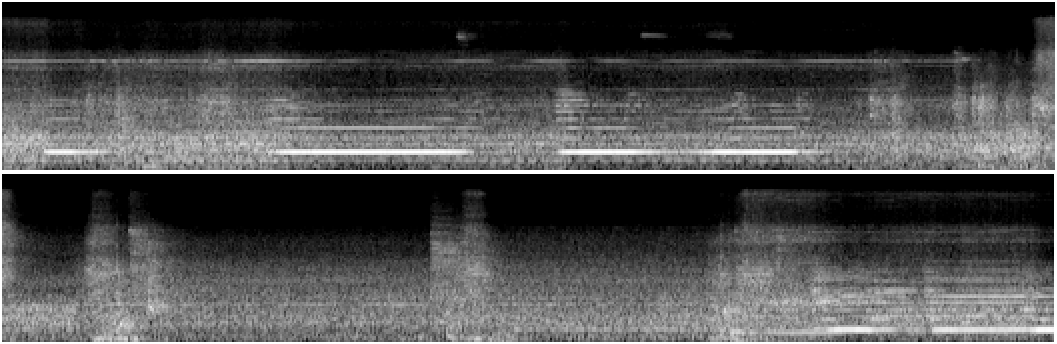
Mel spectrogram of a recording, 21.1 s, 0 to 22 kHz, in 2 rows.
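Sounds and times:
milling machine cutting hum: 0.0s - 9.6s, 17.6s - 21.0s.

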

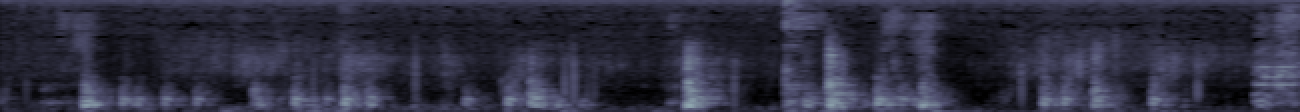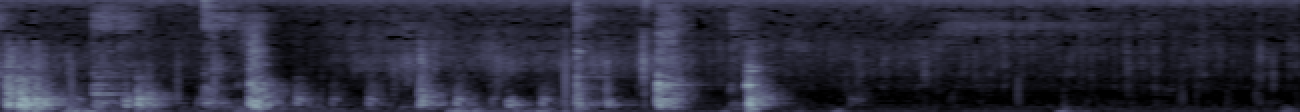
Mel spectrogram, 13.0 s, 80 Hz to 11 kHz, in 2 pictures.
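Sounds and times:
metal spatula scraping a wok: 0.0s - 1.8s, 3.3s - 10.4s.

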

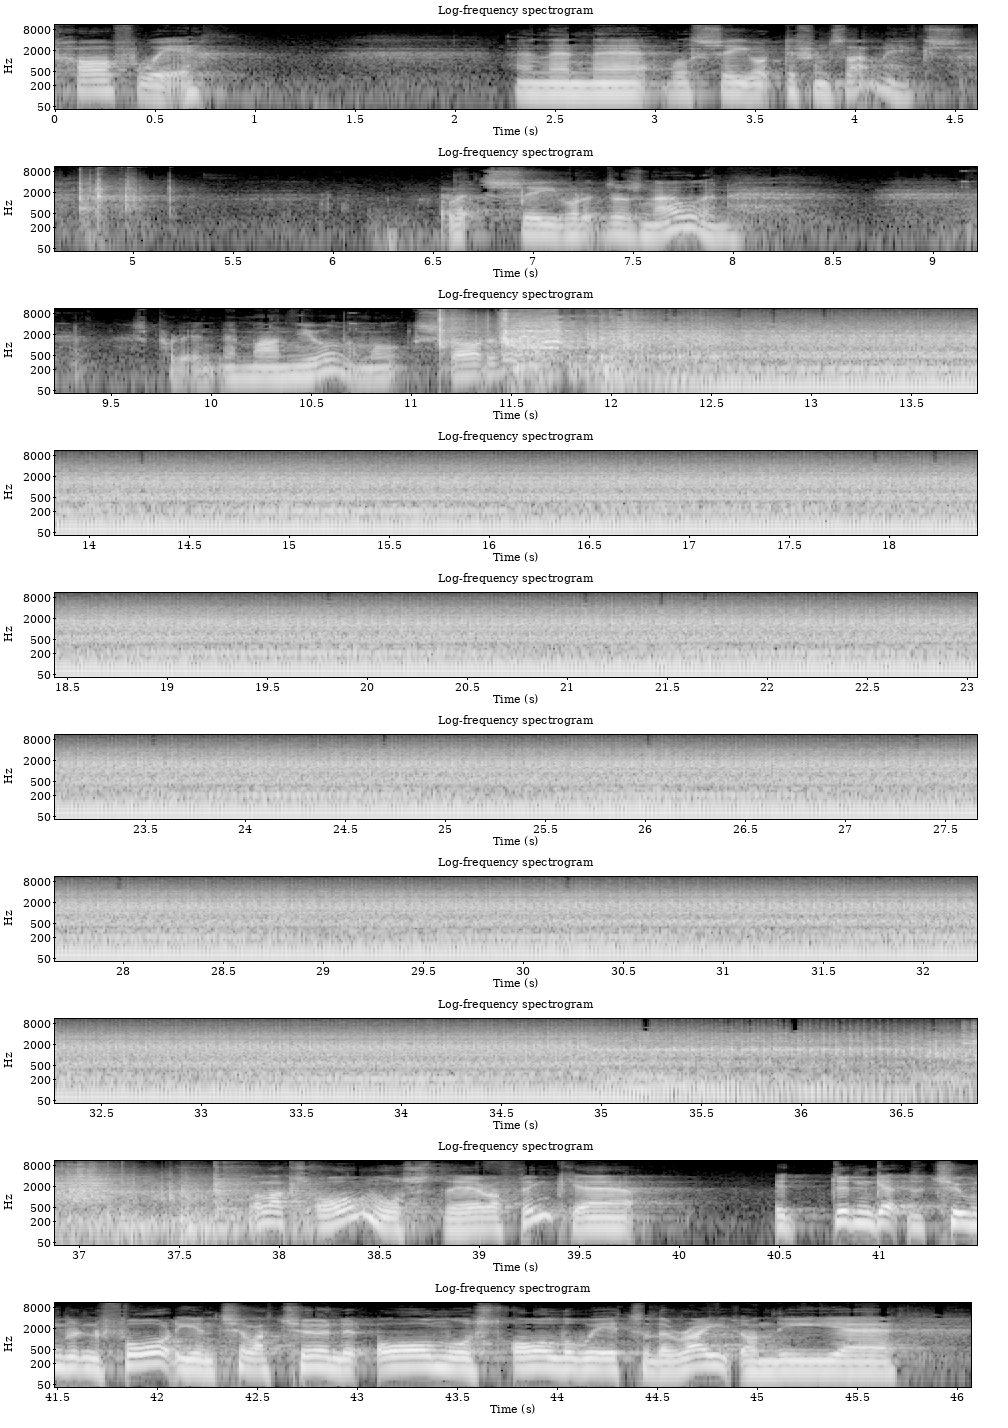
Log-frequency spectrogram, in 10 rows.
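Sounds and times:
diesel generator running: 11.2s - 38.4s
engine running down to a stop: 11.4s - 37.6s.

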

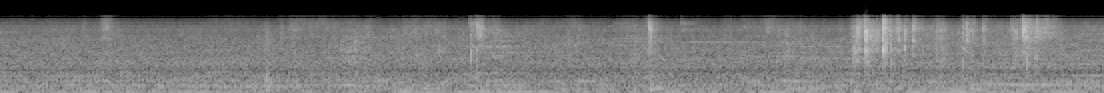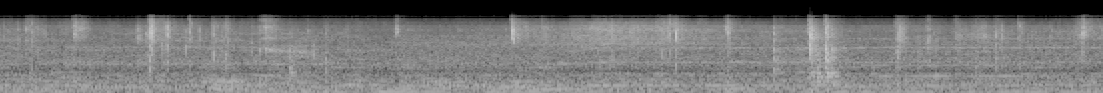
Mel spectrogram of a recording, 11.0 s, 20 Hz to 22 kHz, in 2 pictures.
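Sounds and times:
low steady hum: 0.0s - 11.0s
scissors snipping foil: 4.2s - 6.9s
foil wrapper crinkling: 4.2s - 7.0s.

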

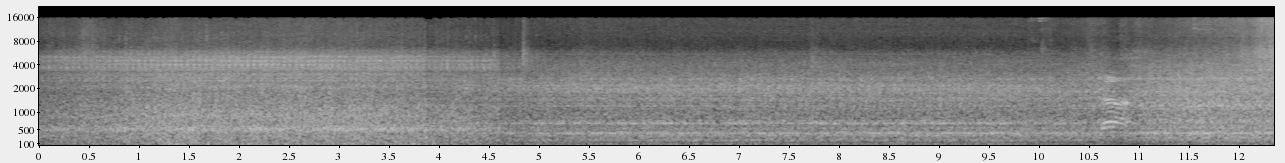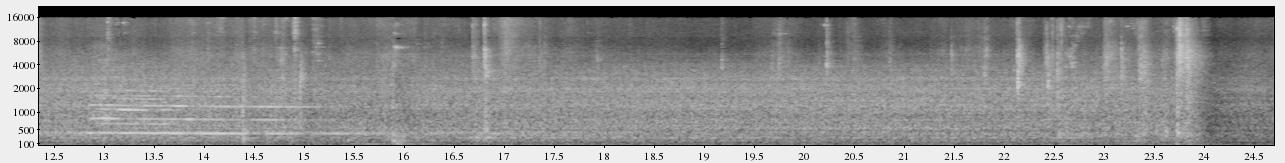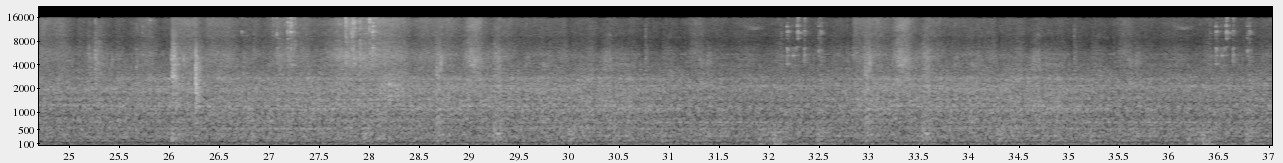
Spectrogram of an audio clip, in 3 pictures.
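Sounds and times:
train wheels rumbling: 0.0s - 37.0s
train horn: 11.1s - 17.6s.

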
